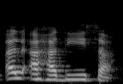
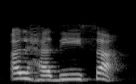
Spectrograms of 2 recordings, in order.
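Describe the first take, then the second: First: Slow, careful अल अहदीसा; teacher corrects herself, slowly saying अल अहदीसा to class; slow correction. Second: Slow reading अल हदीसा, missing the अ; slip of the tongue. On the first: Teacher corrects slip, slowly reading अल अहदीसा. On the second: Teacher misreads अल हदीसा slowly before correcting herself. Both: Shown as a demonstration. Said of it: "अल, sorry".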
